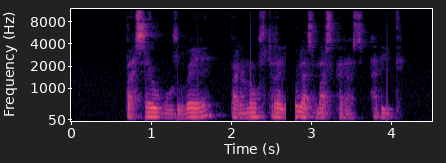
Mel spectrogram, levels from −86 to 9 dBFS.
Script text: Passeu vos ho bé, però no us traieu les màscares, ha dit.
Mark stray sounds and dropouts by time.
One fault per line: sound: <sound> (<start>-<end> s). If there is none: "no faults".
sound: dropout (2.7-2.8 s)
